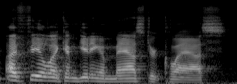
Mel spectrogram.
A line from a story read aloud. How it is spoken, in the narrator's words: she laughs and she's like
